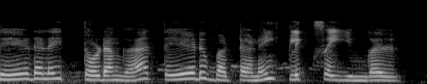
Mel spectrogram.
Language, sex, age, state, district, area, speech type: Tamil, female, 18-30, Tamil Nadu, Pudukkottai, rural, read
